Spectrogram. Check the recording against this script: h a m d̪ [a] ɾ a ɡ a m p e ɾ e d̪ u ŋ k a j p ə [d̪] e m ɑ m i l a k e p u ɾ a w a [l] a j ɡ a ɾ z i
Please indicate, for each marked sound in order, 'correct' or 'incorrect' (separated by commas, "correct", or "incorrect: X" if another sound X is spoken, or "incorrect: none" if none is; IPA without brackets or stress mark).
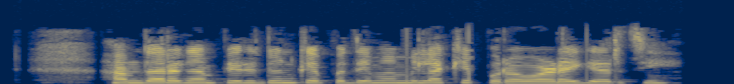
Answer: incorrect: ɑ, correct, incorrect: ɽ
